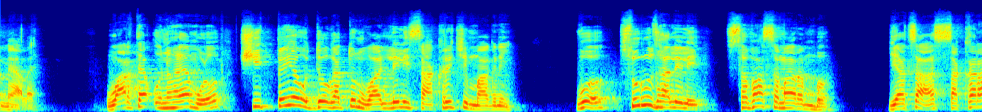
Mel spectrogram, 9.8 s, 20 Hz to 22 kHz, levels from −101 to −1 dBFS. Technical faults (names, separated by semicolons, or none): none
